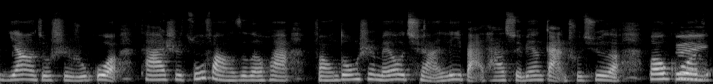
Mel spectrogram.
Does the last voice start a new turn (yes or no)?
no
